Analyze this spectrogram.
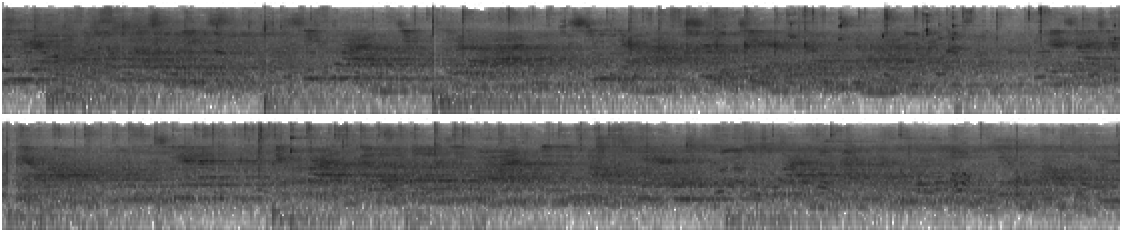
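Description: Table tennis balls click on paddles and tables.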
